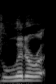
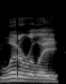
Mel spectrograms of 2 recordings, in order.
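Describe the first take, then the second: First: The middle vowel is dropped, said as three syllables. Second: The middle vowel is kept, said as four syllables. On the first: This is how a friend says it. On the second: This is the usual way to say it.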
